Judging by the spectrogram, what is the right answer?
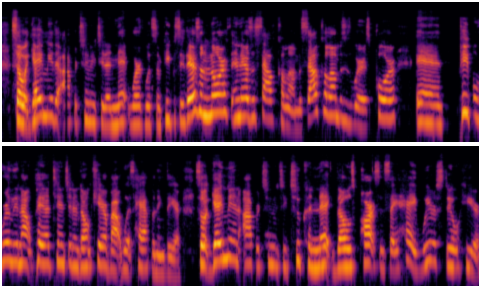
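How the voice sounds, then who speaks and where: In a very clean recording with a silent background and a dry, close sound with no echo, a woman speaks very fast at a high pitch, with ordinary pitch variation and hardly any pauses. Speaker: pastor and entrepreneur. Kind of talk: interview.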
